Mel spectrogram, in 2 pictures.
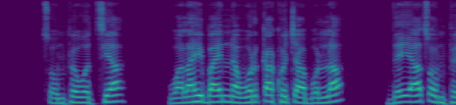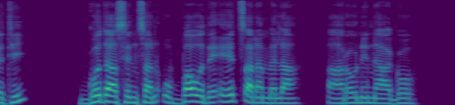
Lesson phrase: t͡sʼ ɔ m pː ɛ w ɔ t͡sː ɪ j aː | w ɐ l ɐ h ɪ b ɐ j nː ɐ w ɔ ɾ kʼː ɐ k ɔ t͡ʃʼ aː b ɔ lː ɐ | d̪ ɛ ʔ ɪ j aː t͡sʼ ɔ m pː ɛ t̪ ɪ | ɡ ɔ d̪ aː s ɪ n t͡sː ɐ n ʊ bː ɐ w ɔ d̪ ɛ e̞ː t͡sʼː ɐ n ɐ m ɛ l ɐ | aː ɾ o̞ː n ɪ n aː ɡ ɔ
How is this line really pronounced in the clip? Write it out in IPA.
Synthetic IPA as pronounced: t͡sʼ ɔ m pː ɛ w ɔ t͡sː ɪ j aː | w ɐ l ɐ h ɪ b ɐ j nː ɐ w ɔ ɾ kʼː ɐ k ɔ t͡ʃʼ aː b ɔ lː ɐ | d̪ ɛ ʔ ɪ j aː t͡sʼ ɔ m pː ɛ t̪ ɪ | ɡ ɔ d̪ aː s ɪ n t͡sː ɐ n ʊ bː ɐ w ɔ d̪ ɛ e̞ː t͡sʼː ɐ n ɐ m ɛ l ɐ | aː ɾ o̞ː n ɪ n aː ɡ ɔ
